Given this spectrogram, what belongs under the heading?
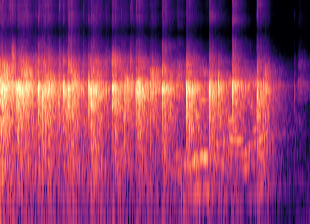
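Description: A group of children claps in a classroom, a quick run of sharp, slightly uneven claps in rhythmic bursts that gradually thin out and fade toward the end.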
